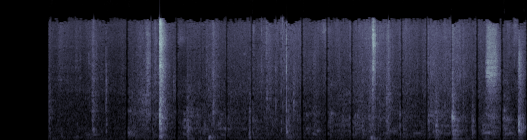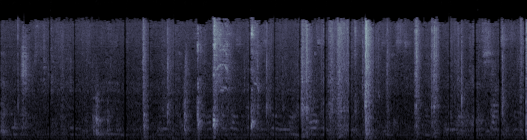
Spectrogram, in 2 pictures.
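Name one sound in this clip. A small child's feet thump on carpeted stairs.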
